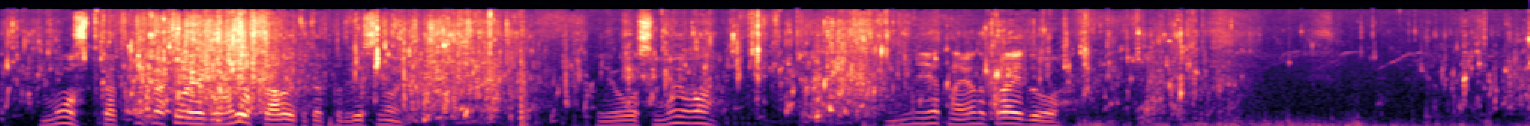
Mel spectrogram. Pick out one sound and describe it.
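A paddle splashes and dips in water.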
